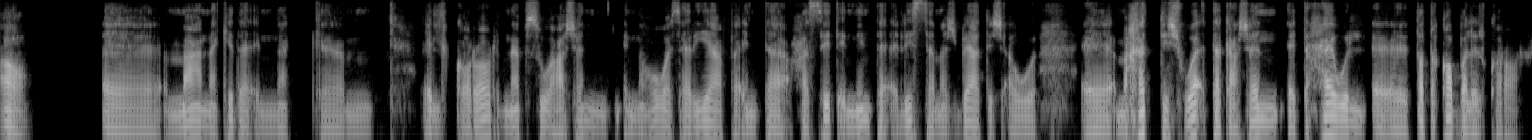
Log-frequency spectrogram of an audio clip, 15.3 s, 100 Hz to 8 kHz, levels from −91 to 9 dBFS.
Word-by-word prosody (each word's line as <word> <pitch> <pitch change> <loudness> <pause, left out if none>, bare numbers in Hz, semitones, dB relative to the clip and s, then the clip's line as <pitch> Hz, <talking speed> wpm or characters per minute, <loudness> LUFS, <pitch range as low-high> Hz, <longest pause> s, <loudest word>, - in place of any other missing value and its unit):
آه - - +5 0.8
آآ 70 -2 -2
معنى 80 +2 +1
كده - - -4
إنك 75 0 -8 0.3
إمم 70 -1 -8 0.6
القرار 90 +7 0
نفسّه 85 +2 0
عشان 85 -4 -3 0.2
إن 70 -1 -8
هو 90 +5 -3
سريع 85 +3 -1
فأنت 75 0 -3
حسّيت - - -2
إن 80 +3 -3
أنت 90 +2 -2
لسّه 80 0 -3
ما 70 0 -5
شبعتش 85 +6 +1
أو 70 0 -3 0.5
آآ 70 0 +1
ما - - +1
خدتِش - - +5
وقتك - - +4
عشان 95 0 +2 0.3
تحاول 100 -4 +4
آآ 70 0 +1
ت - - -12
تتقبل 70 -2 +3
القرار. 65 - -4
75 Hz, 115 wpm, -29 LUFS, 70-90 Hz, 0.8 s, آه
